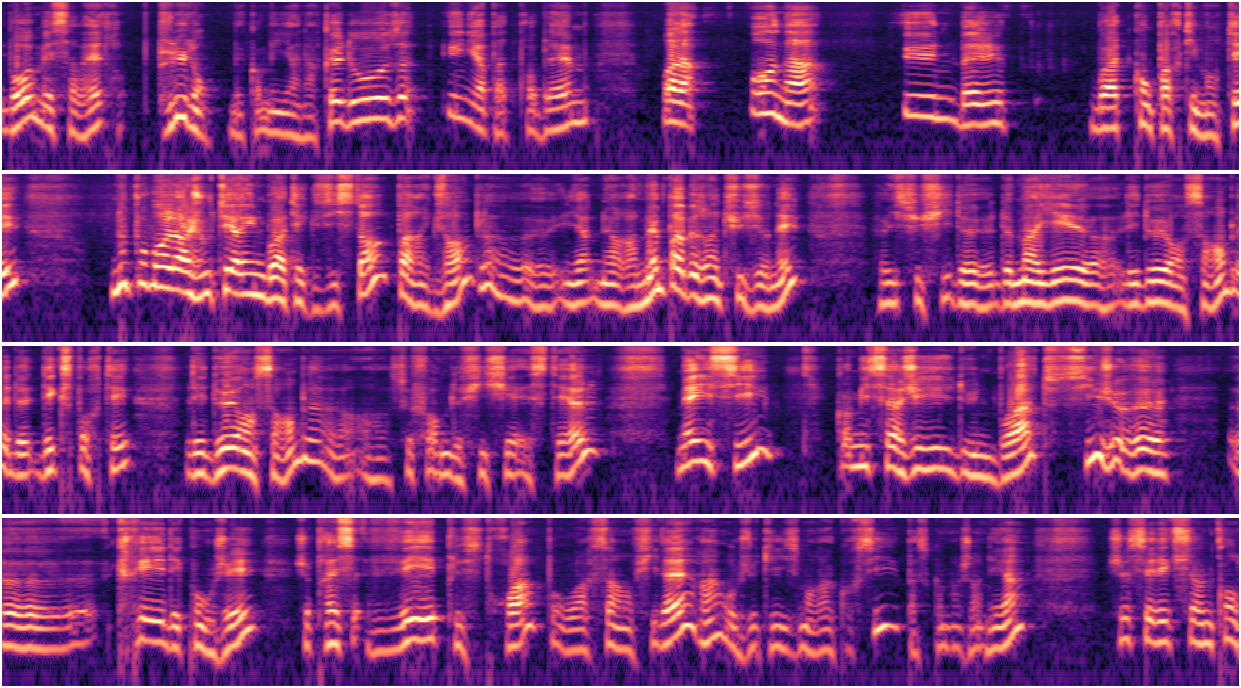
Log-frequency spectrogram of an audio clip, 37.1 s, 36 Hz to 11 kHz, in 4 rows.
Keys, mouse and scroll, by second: 1.9-2.7 drag, 3.2 click, 4.3 click, 5.1-7.5 drag, 7.7-8.0 scroll down 1, 9.0-9.6 right drag, 24.2-24.5 scroll up 1, 24.8-25.5 right drag, 25.5-27.3 drag, 30.8 v, 31.2 KP_3, 33.3-34.0 drag, 35.9 click.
